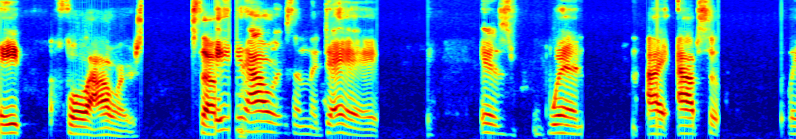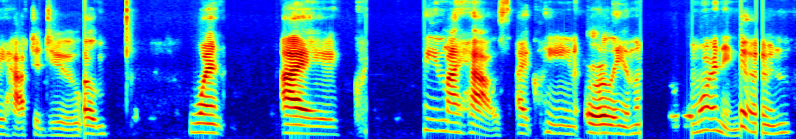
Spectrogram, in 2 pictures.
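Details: Aphasia in an adult woman after hemorrhagic strokes from a carotid artery tear. She could barely talk and relearned speech with a speech pathologist through singing. She still sometimes cannot speak.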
